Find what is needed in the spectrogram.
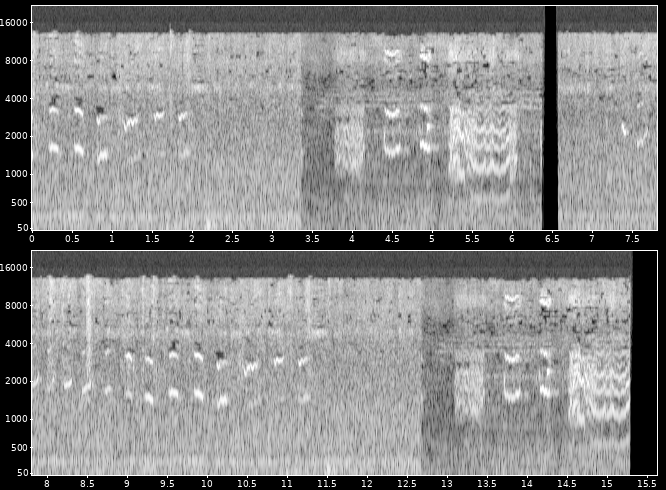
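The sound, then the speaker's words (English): A small dog outside a grocery store, greeting people as they leave, whimpers and lets out high, repeated yips in quick bursts over a steady background hum; the pattern plays twice with a brief gap between. “Oh, this little dog is basically the people are leaving the grocery store, and it's greeting everybody who's leaving.”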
